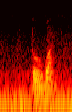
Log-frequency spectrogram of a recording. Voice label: "dogs", Kibembe

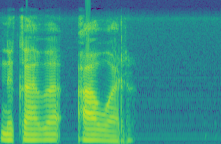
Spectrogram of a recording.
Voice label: "nɨkava auar", Kwamera; n. ordinary kava

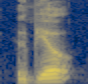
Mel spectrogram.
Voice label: "wbyo", Apatani

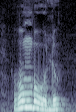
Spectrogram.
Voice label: "egg", Kalanga

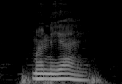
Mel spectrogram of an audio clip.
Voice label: "maneai", Yawa; slow; unat

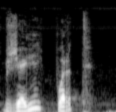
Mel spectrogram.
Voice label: The door opened, Zapotec; Bzhyeily pwert.

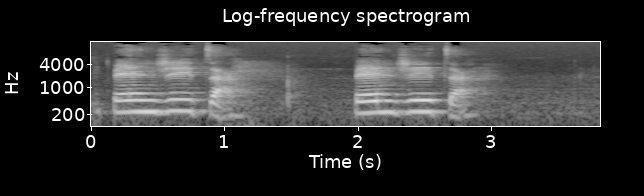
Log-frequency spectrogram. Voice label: "envejercerse", Nasa Yuwe; paez

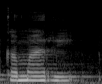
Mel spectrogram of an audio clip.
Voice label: "Cold", Naasioi

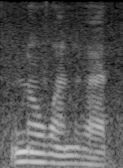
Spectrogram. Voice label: pandanus fruit, Aneityum

